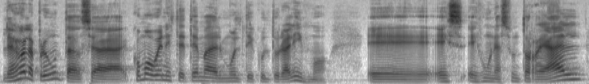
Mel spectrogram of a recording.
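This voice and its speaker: A man's voice: medium pitch, very animated, moderate pace, a bit bright. A man from Uruguay hosting a church podcast, introducing guests and asking questions. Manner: friendly, questioning, with fillers. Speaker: podcast host. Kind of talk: interview hosting.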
